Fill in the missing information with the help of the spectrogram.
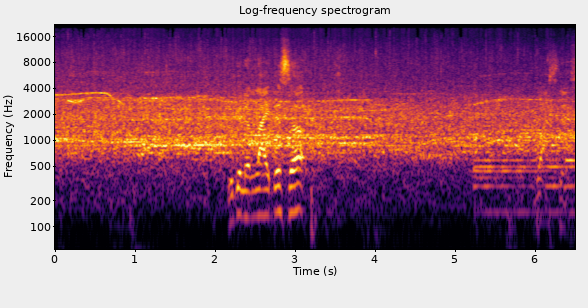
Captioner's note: cheering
